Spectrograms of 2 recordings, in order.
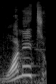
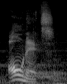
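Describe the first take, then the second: First: The name begins with a w sound. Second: The name begins with a plain vowel sound. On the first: "I've always pronounced it Won It" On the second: "I have heard people say Own It as well"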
